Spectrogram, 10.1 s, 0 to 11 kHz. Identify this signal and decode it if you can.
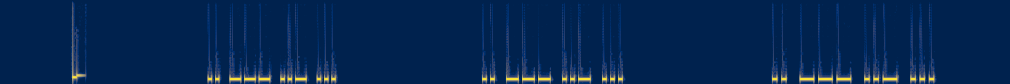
Morse code, heard as a keyed tone, about 30 wpm, 700 Hz. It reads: IOUS IOUS IOUS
